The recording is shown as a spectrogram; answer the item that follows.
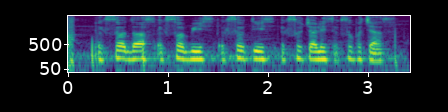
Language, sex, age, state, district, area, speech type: Hindi, male, 18-30, Uttar Pradesh, Mirzapur, rural, spontaneous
